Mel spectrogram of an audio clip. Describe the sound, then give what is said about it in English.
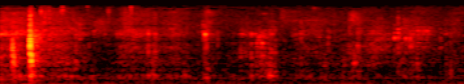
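A person chewing sushi, faint and close: one crisp bite near the start, then soft, wet mastication sounds with no talking. “I hope you guys like the sound of people eating.”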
